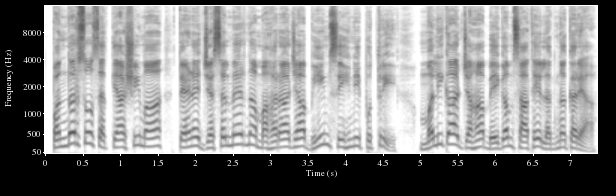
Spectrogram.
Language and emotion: Gujarati, neutral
